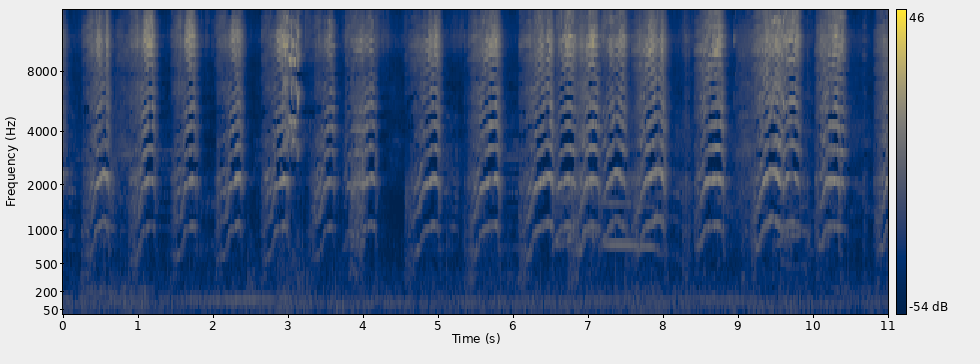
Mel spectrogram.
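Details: Repeated squealing bursts from a rainbow lorikeet, stacked harsh arched notes pulsing roughly once a second over a steady low hum.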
